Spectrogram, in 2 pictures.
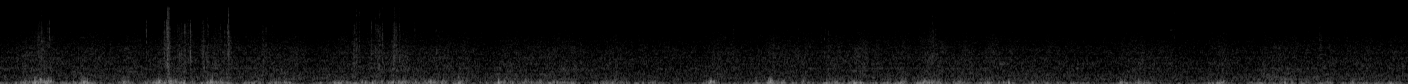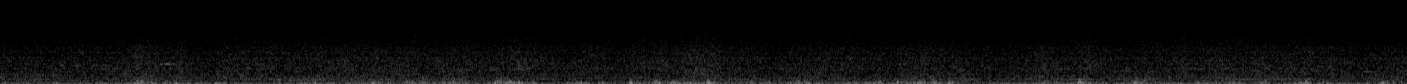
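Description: A man's hands fumble and bump against things close by, with soft thuds and rustles.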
